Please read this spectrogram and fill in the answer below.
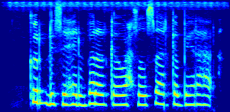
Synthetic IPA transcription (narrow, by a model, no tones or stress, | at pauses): kʰʊrɗɪsɛħɛrbɐɾɐrkʰɐwɑħsɔːsaːrkʰɐbɛːɾɐɦɐ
